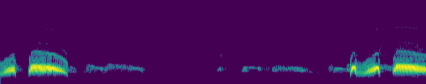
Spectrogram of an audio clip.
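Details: Lure call of a spotted dove for catching wild birds: a brief note and a long hollow coo, a quiet murmuring pause, then a quick double note and another long coo at the end.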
